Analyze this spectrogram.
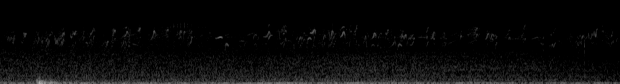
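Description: Many small birds chirping, with a dense run of quick high chirps over a low steady outdoor rumble. A brief low thump comes about half a second in.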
